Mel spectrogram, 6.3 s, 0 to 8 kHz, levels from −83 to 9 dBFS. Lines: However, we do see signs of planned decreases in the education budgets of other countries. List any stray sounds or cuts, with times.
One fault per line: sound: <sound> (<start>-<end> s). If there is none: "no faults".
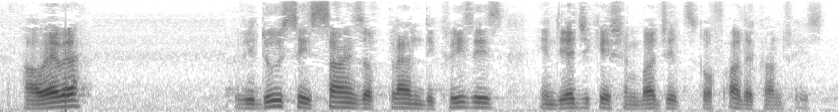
no faults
